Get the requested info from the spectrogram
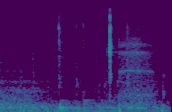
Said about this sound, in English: Cool. You can hear my keyboard clicking.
